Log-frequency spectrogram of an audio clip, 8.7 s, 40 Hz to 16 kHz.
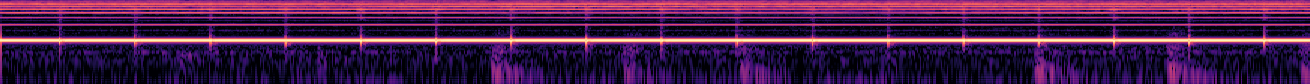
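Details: HP 14s-cf2 laptop at startup after Legacy Support was enabled in BIOS. Clear mid-high single beeps about once a second, repeating many times. The stated fix is to set BIOS to UEFI boot and use GPT partitioning on the HDD/SSD. Repeated BIOS beep pattern.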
